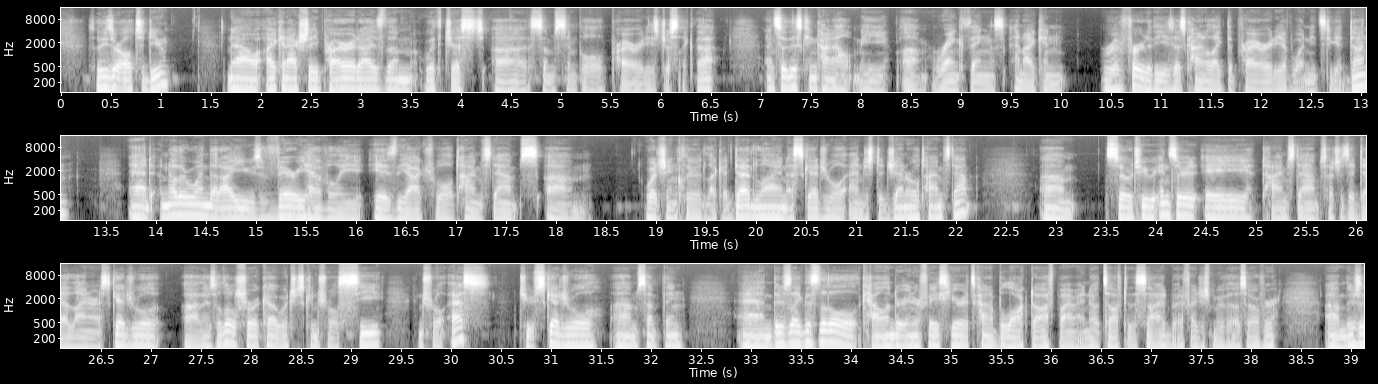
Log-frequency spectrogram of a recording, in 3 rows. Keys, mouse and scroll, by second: 0.2 ctrl+g, 1.5 ctrl+p, 3.2 shift+Up, 4.2 shift+Up, 5.6 ctrl+g, 10.6 ctrl+p, 13.4 ctrl+c, 18.7 ctrl+n, 19.2 ctrl+alt+b, 19.6 ctrl+alt+f, 19.8 ctrl+alt+f, 20.5 ctrl+alt+f, 21.8 ctrl+n, 23.0 ctrl+p, 29.9 ctrl+s, 37.5 click.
